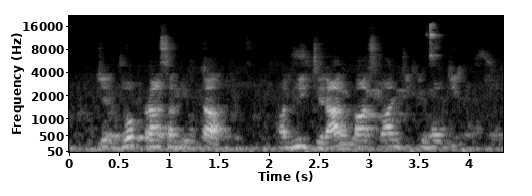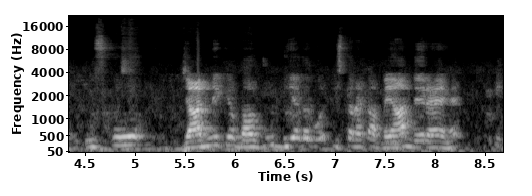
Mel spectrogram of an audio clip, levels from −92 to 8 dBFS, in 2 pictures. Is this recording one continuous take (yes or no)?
yes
